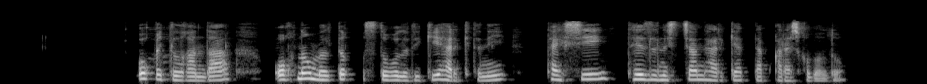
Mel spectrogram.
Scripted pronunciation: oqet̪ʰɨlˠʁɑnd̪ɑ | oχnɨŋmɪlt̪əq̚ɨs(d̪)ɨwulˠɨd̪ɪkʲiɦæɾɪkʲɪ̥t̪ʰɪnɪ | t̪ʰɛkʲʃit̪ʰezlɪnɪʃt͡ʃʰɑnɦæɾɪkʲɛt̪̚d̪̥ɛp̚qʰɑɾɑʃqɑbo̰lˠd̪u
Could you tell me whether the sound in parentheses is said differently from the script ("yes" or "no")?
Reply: yes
